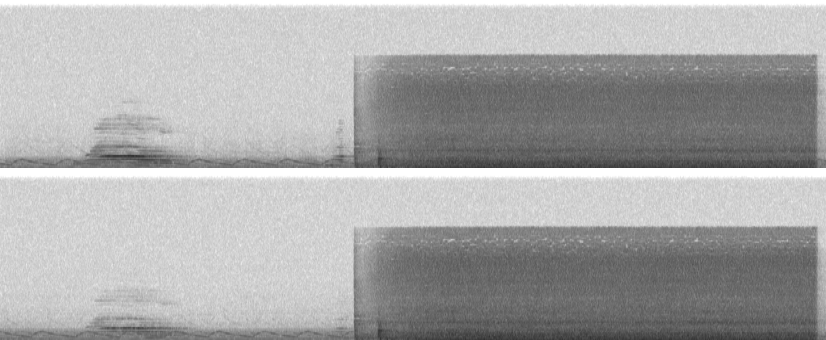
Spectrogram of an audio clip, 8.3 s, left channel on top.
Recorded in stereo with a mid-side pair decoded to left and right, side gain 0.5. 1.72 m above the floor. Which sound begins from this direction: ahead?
A hair dryer, at 3.5 s.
